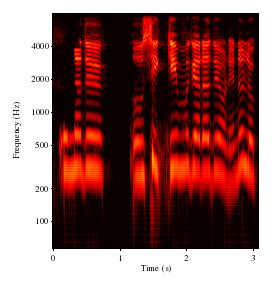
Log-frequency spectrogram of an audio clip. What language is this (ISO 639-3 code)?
pan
